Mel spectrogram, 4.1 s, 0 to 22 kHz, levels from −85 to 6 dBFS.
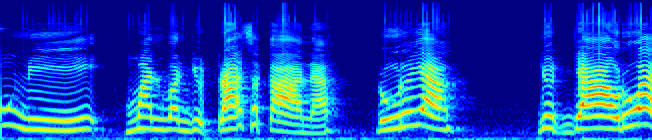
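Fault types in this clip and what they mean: Resampler restarted on every block: each 20 ms block was converted from 24 kHz to 48 kHz separately. The edge errors make a 50 Hz buzz under the speech, visible as regularly spaced vertical lines on a spectrogram.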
